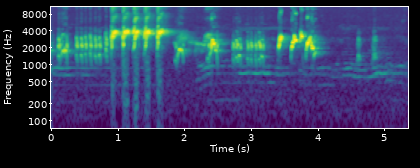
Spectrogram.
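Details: Caged red-whiskered bulbul being trained as a lure bird: loud, varied song of rapid repeated chirps, bright whistled notes rising and falling, and short trills in quick phrases, ending in softer scattered notes.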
